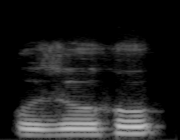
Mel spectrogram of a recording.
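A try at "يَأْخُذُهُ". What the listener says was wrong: Again, no ha sound. Yeah. Hamza sound. Not huzu. Huzu.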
